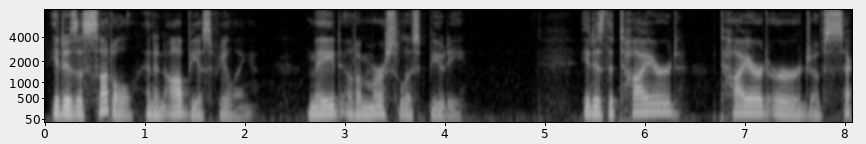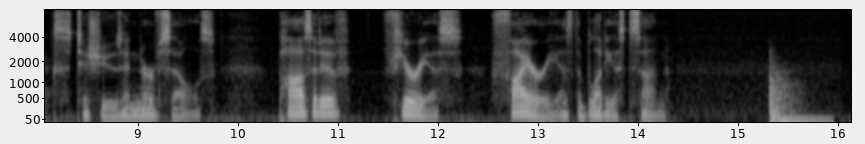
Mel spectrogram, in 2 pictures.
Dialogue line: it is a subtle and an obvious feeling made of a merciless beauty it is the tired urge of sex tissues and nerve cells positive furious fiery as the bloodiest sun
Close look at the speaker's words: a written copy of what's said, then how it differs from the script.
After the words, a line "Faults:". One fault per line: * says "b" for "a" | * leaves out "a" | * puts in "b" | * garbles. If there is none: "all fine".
it is a subtle and an obvious feeling made of a merciless beauty it is the tired tired urge of sex tissues and nerve cells positive furious fiery as the bloodiest sun
Faults:
* puts in "tired"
